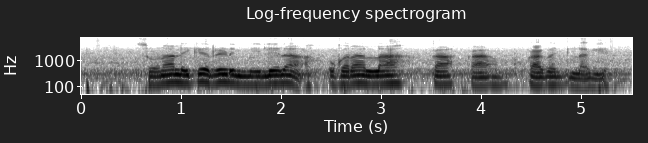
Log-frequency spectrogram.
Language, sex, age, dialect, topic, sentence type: Bhojpuri, male, 18-24, Southern / Standard, banking, question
